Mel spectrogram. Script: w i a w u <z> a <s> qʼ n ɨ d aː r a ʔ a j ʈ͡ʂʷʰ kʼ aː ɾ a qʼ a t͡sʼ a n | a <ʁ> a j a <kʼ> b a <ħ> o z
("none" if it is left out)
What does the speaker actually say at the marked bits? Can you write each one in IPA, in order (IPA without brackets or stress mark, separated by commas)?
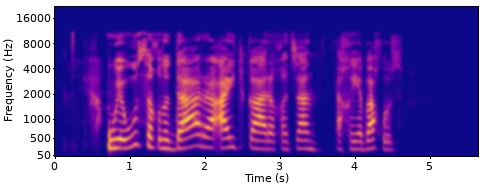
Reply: s, none, χ, none, χ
